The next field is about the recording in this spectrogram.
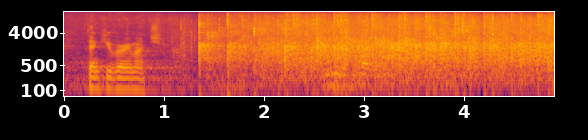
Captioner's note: audience applauds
